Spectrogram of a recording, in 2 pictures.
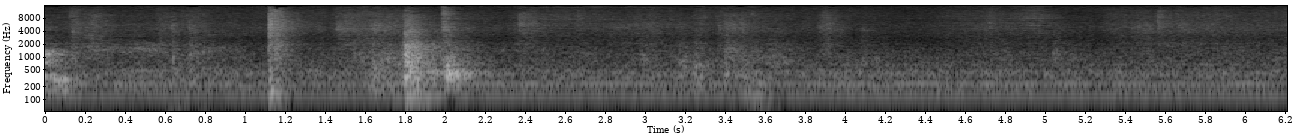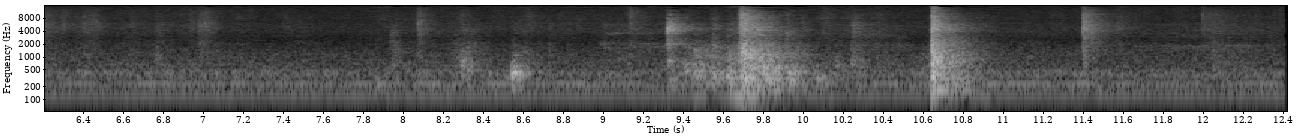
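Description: Kitchen cupboard doors and things being handled give a handful of short knocks and clatters over a steady low electrical hum, with the loudest knocks about ten seconds in.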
